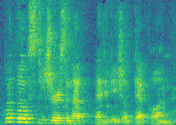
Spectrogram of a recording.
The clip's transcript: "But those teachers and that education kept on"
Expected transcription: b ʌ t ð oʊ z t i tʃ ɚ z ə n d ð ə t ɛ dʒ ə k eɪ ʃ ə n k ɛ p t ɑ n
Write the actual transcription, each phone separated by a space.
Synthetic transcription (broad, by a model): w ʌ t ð oʊ s t i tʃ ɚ s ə n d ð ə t ɛ dʒ ə k eɪ ʃ ə n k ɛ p ɑ n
